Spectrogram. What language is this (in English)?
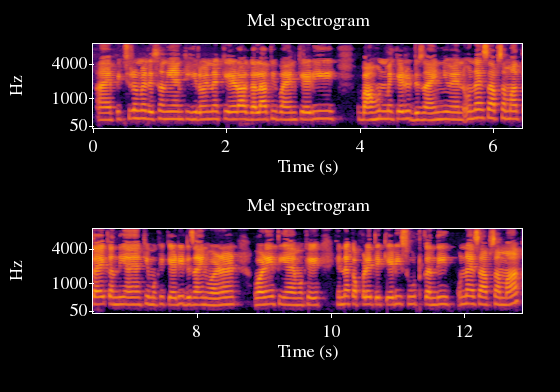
Sindhi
